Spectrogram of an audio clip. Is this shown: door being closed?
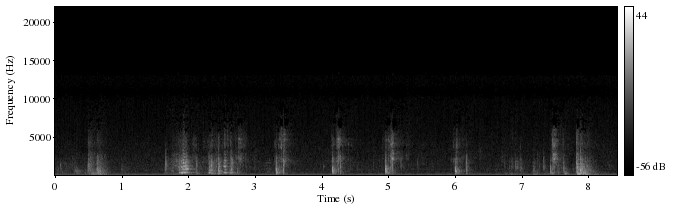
yes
